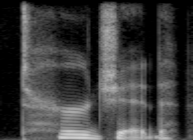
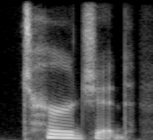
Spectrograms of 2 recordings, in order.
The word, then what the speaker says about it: turgid: And that word is turgid. Let's lock in on that pronunciation right now. Turgid, 2 syllables, emphasis on the first.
